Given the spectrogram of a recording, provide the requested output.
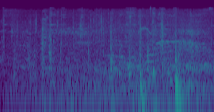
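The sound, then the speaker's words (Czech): Hooves of a horse being ridden clip-clop at an uneven, unhurried pace, a handful of sharp hollow knocks over a steady rustling background, with no voices. “Já když na tom koni sedím, ono mě to nutí to samotnou dělat.”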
